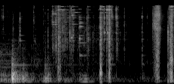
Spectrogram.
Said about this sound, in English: All right. I heard a hiss, so it's got some carbonation, which is good.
